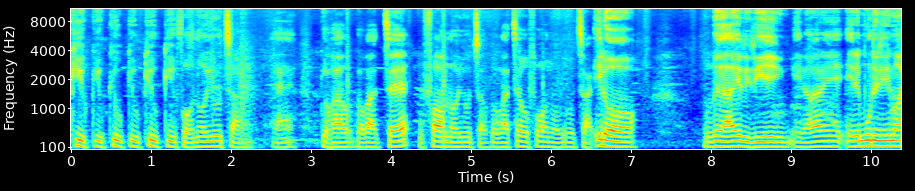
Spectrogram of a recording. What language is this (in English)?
Yekhee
